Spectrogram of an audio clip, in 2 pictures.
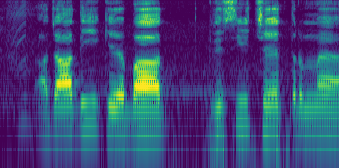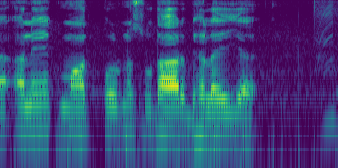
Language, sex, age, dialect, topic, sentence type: Maithili, male, 25-30, Eastern / Thethi, agriculture, statement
